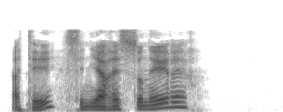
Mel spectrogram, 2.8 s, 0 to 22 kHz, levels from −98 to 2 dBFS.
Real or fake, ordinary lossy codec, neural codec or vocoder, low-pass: real; MP3, 64 kbps; none; 7.2 kHz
